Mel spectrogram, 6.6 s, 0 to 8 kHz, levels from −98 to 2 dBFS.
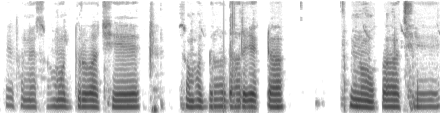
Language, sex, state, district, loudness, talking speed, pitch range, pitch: Bengali, male, West Bengal, Paschim Medinipur, -30 LUFS, 80 wpm, 170-185 Hz, 175 Hz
